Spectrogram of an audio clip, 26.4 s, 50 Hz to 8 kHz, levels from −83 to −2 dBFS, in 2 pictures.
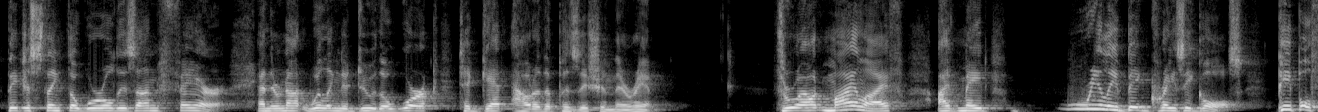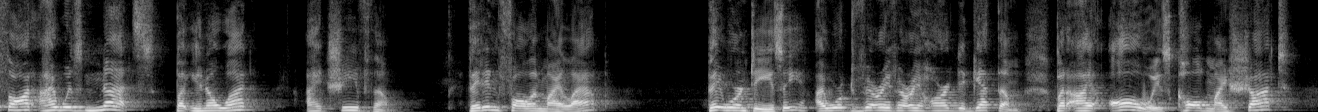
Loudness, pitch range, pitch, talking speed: -19 LUFS, 160-200 Hz, 180 Hz, 150 wpm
